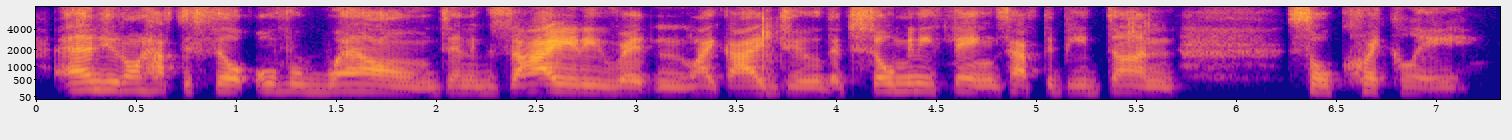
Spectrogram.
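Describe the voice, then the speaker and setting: A woman with a plain, everyday voice of fairly low pitch speaks at a moderate pace with fairly even intonation, dry and close with no echo on a very clean recording with a silent background. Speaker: talk show host. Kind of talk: casual talk show monologue.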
